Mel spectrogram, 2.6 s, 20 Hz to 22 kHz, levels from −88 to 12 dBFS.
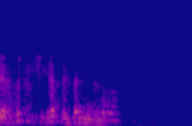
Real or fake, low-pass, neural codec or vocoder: fake; 3.6 kHz; codec, 44.1 kHz, 1.7 kbps, Pupu-Codec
